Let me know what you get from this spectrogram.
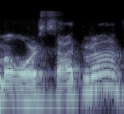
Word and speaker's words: Maor Sadra: So I'm Maor Sadra. That's how you pronounce my name.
